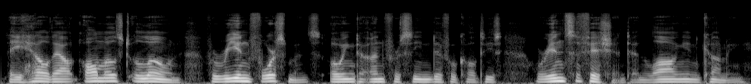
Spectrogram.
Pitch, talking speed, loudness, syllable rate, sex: 120 Hz, 135 wpm, -17 LUFS, 5.1 syllables/s, male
